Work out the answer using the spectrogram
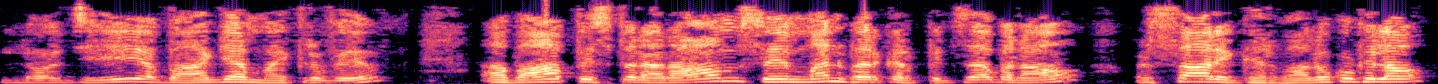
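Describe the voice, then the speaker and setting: A woman voicing a young husband in a cartoon story, talking in a soft, coaxing, placating way. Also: a little high, unhurried, dry recording, distant mic, muffled recording.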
